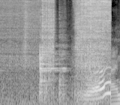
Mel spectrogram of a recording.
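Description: Aerosol parts cleaner spraying in hissing bursts onto the underside of a car around a freshly fitted oil filter. The spray gets much louder a little over half a second in, dips briefly around a second, and cuts off suddenly just before the end.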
